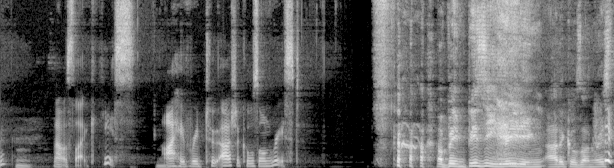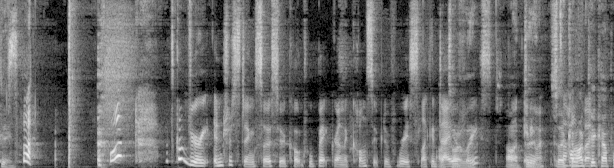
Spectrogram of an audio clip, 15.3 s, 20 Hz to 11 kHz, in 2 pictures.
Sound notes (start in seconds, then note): 4.0 laughs; 7.4 laughs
